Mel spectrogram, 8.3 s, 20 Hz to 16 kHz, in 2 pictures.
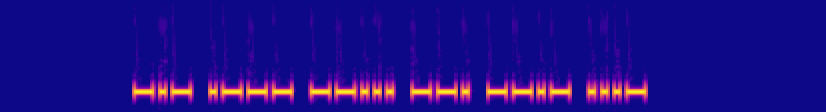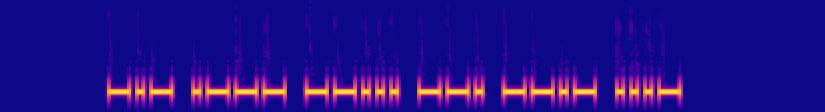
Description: Morse code, heard as a keyed tone, about 32 wpm, 700 Hz. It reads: KJ7GQV KJ7GQV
